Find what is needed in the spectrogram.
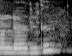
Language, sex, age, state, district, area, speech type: Tamil, female, 30-45, Tamil Nadu, Thoothukudi, urban, spontaneous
